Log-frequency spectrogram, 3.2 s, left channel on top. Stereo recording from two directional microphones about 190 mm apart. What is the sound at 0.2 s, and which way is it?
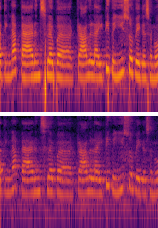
A woman's voice, 40° left (ahead or behind).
